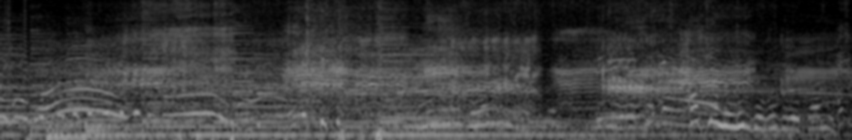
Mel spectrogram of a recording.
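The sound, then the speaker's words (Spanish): A flock of sheep bleat over and over, wavering cries overlapping against a steady low hum, with people talking faintly underneath. “Yo me imagino que eso es oveja, ¿verdad?”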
